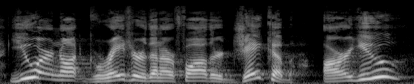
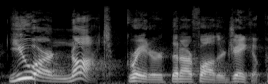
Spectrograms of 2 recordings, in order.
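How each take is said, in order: First: "You are not greater than our father Jacob, are you?" with the question lifting up on the final "you"; read as a question. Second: "You are not greater than our father Jacob" stated flat and firm with weight on "You" and a falling end; emphatic statement. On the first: Reading the verse as written, tag question rising at the end. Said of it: "this isn't a question". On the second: Woman flatly telling Jesus he is not greater, emphatic statement. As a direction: state it, hit "You", no question. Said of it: "And the emphatic thing is". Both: Shown as a demonstration.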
